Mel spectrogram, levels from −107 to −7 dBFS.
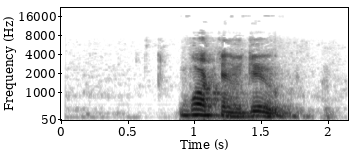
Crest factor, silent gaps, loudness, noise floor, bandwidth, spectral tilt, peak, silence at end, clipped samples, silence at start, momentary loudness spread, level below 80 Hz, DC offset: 20 dB; none; -18 LUFS; -72 dBFS; 7.6 kHz; -8 dB/octave; 0 dBFS; 0.4 s; under 0.1%; 0.9 s; 10 LU; -54 dBFS; under 0.1%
